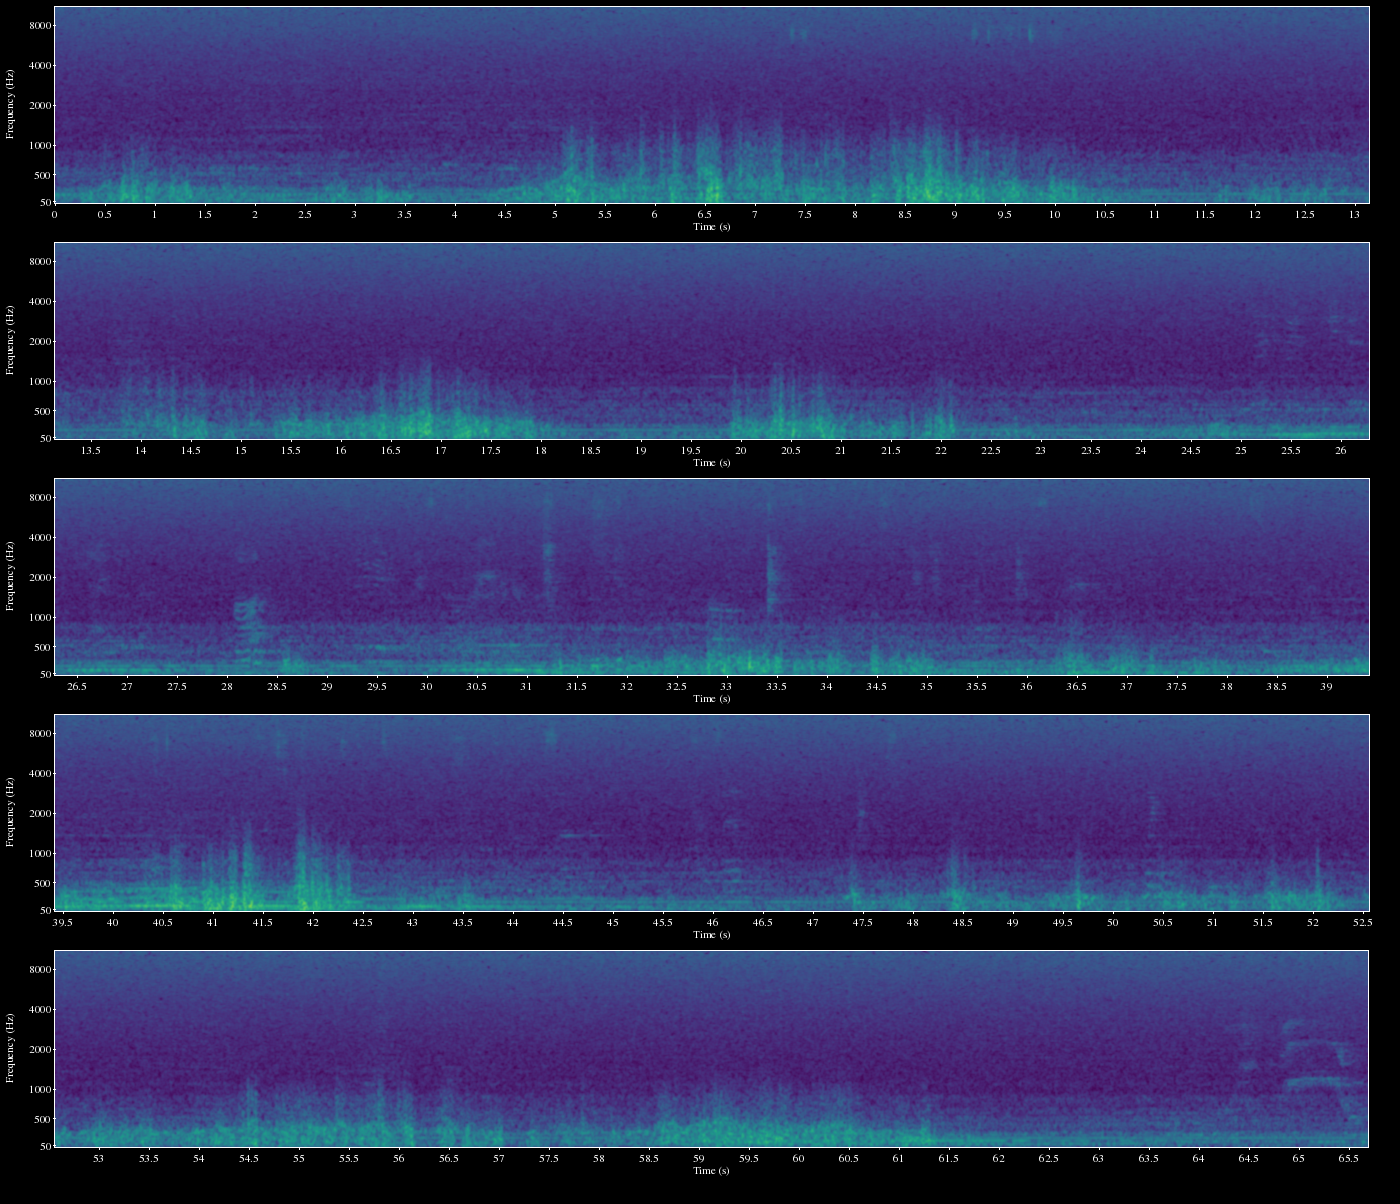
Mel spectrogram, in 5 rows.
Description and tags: Denver Sculpture Scottish Cow
Contact mic recording of bronze sculpture “Scottish Cow” by Dan Ostermiller, 2006. This sits just to the east of the Denver Art Museum. Recorded February 20, 2011 using a Sony PCM-D50 recorder with Schertler DYN-E-SET wired mic; mic on the muzzle. Plenty of wind noise.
